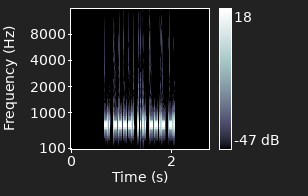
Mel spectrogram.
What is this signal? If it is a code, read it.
Morse code, heard as a keyed tone, about 50 wpm, 700 Hz. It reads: N9HQN
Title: USA Call Signs - 5 Characters - 50wpm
